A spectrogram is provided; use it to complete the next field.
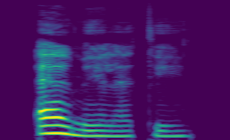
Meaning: theoretical
- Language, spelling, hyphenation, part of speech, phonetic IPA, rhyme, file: Hungarian, elméleti, el‧mé‧le‧ti, adjective, [ˈɛlmeːlɛti], -ti, Hu-elméleti.ogg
